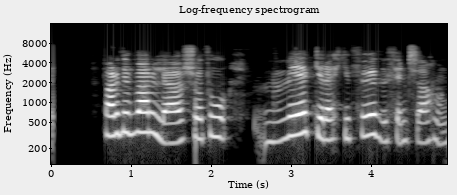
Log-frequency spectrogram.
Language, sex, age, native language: Icelandic, female, 11, Icelandic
